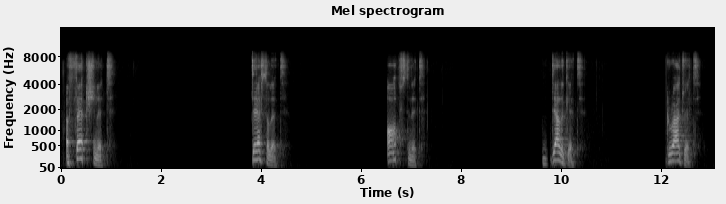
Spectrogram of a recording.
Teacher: The last syllable here has a schwa.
